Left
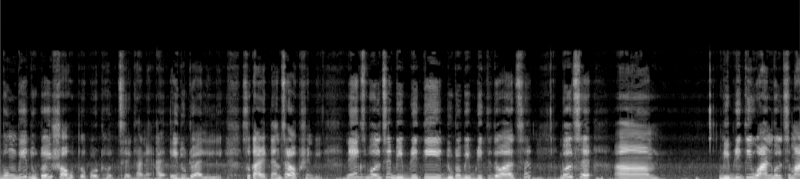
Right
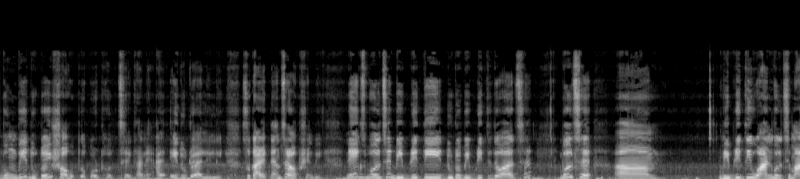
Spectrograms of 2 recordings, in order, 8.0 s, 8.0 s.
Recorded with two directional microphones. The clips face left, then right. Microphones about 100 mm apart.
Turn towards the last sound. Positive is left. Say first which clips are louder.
# left 2 dB
turn(degrees=15)  # may be behind; listen again after turning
